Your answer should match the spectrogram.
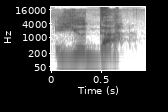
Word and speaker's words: yuda: It's actually pronounced, it's a Greek word that's pronounced yuda.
